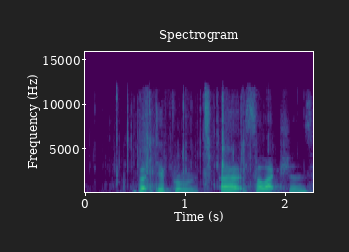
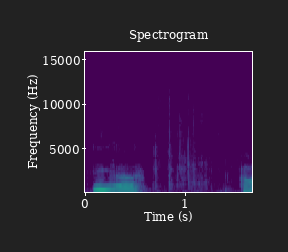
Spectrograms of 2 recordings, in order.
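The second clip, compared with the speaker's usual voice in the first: small, high, softer voice; retold sheepish reply; 7 dB quieter than usual. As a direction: answer high and soft, playfully owning up. Retold reply to husband's complaint.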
